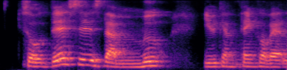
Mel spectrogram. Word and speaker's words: む: three that's a d so this is the mo you can think of it like snails Mo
